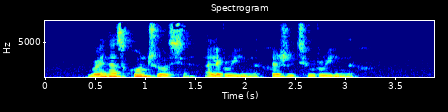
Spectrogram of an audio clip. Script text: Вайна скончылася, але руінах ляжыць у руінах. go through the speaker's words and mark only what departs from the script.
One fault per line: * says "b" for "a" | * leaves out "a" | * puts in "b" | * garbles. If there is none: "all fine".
all fine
